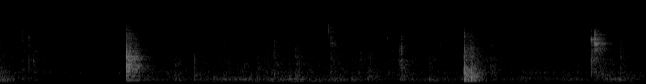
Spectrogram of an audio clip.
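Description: Quiet chewing of soft pizza with three sharp wet mouth smacks, the loudest about a second in.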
